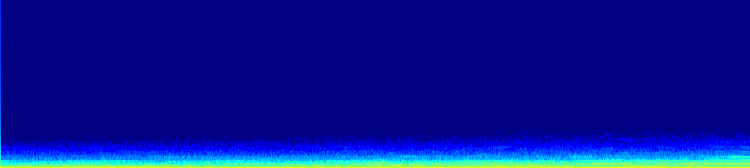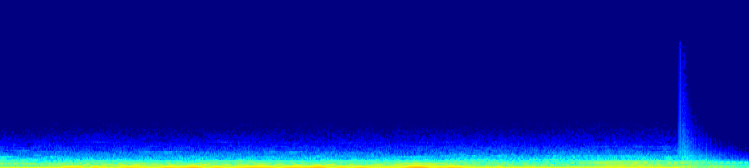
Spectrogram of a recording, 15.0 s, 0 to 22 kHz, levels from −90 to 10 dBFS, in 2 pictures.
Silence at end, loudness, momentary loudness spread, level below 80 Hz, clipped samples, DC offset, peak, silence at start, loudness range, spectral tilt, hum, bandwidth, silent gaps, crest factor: 0 s; -30 LUFS; 9 LU; -44 dBFS; under 0.1%; 7%; -12 dBFS; 0 s; 7 LU; -11.5 dB/octave; none; 3.7 kHz; none; 14 dB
